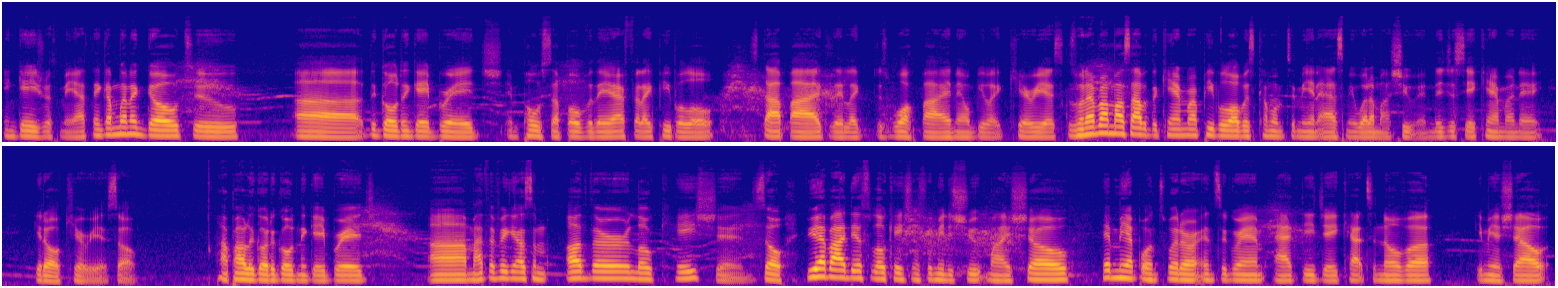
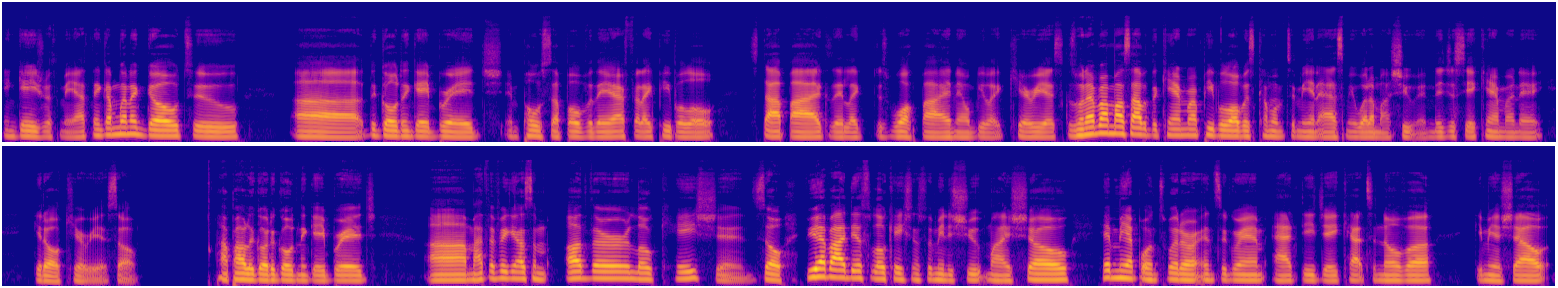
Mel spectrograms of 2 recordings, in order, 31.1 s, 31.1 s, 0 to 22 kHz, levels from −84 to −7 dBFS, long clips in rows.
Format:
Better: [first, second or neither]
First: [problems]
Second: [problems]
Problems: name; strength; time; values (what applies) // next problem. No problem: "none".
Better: second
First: hiss; faint; throughout; 25 dB below the speech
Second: none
